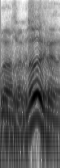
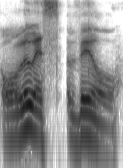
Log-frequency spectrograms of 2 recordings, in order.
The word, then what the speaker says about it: Louisville: Oh, Louisville. He's like, it's Louisville. It's Louisville, not Louisville.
